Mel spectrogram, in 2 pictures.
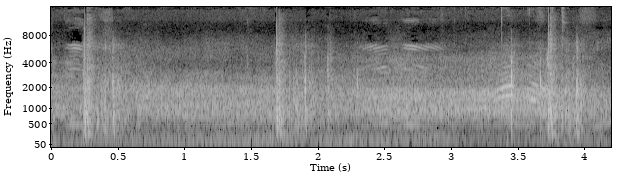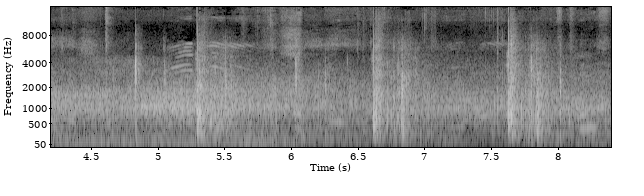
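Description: A Silver Lion 25-shot, 200-gram firework cake fires a rapid series of sharp pops and bangs with crackling strobe effects, loud and fairly close, the shots spaced irregularly over several seconds at an outdoor demo show.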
